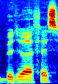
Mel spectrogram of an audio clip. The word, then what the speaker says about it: Btrfs: Il dit ButterFS, enfin ça se prononce ButterFS, mais le nom c'est BTRFS pour Butter File System. Ouais, non mais c'est pas Better en fait, enfin ça se prononce Butter.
